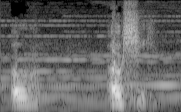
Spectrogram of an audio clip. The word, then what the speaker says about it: Ooishi: Ooishi. That's how you pronounce his name.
